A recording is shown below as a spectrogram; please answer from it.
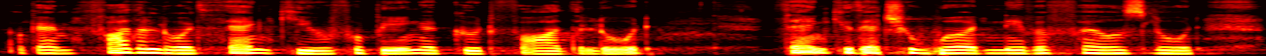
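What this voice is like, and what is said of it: Voice sounds a bit sick. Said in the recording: “I sound a bit sick”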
